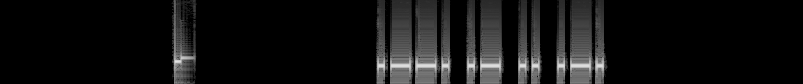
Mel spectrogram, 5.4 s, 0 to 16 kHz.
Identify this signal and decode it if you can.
Morse code, heard as a keyed tone, about 28 wpm, 700 Hz. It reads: PAIR
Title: Four Letter Words - 28wpm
